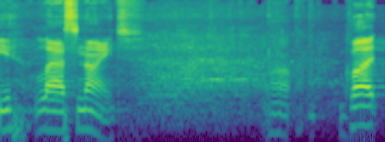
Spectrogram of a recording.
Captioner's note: laughter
